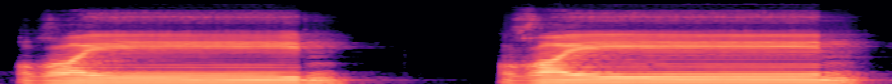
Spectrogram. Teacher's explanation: কণ্ঠনালীর শেষ থেকে উচ্চারিত হয় গইন।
